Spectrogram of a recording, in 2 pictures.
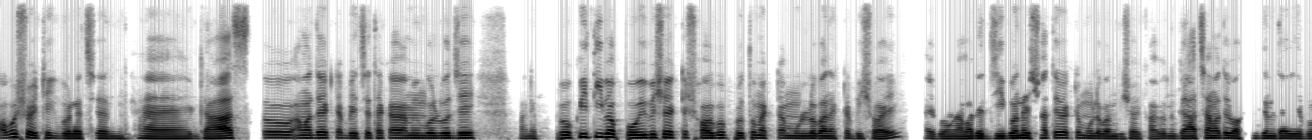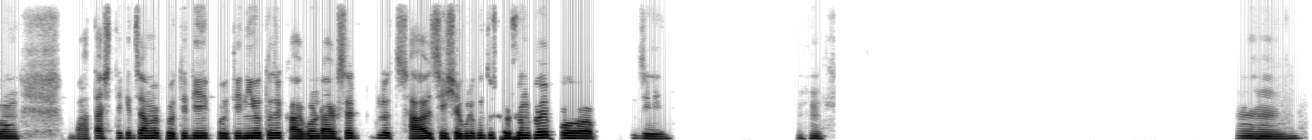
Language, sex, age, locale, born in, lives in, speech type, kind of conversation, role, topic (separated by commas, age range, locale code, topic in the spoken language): Bengali, male, 20-24, bn-BD, Bangladesh, Bangladesh, conversation, unstructured, none, আপনি কেন মনে করেন বৃক্ষরোপণ এত গুরুত্বপূর্ণ?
